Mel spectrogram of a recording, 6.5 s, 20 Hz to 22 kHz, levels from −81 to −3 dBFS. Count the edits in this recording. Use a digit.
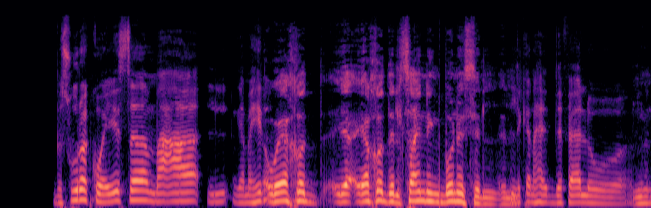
1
